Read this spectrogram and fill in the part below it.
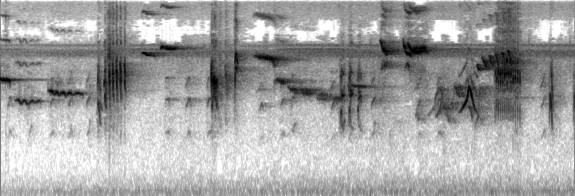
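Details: Playback call of the hồng hạnh bird used for trapping: high tinkling chirps and short trills in irregular clusters, some buzzy bursts, with a steady thin high whine behind them.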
